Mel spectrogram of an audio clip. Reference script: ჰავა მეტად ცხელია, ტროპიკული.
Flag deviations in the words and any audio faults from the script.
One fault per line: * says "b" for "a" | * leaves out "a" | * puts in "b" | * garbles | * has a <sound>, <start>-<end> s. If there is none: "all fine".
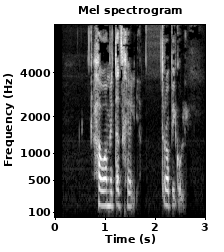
all fine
